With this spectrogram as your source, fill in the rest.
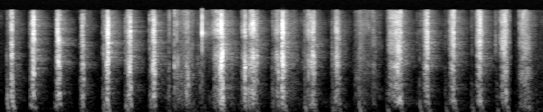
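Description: Fingernails rapidly scratch a dry, watermelon-shaped foam kitchen sponge with a rope loop, working across its red foam surface and top edge. About nineteen quick, bright, papery scratching bursts follow one another in an even rhythm, each dying away almost instantly with very little low end.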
